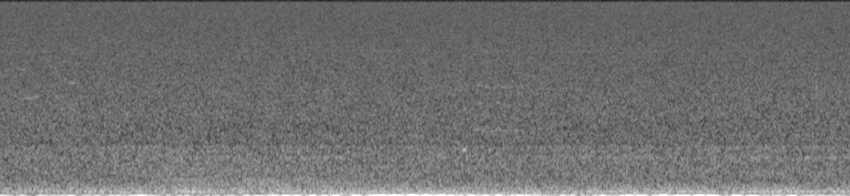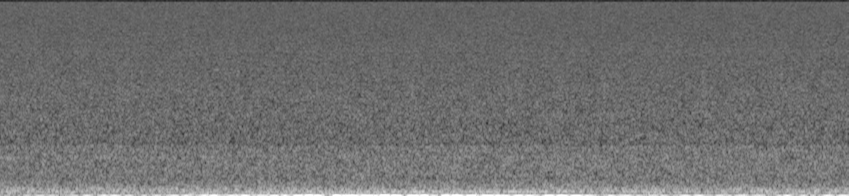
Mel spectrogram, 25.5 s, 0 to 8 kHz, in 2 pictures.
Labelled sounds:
0.4	0.6	killer whale, Bigg's (transient), 1.6 to 1.8 kHz

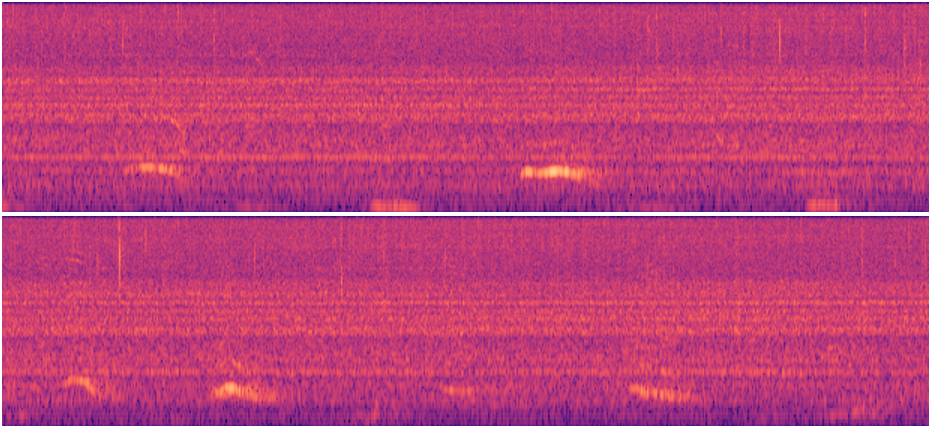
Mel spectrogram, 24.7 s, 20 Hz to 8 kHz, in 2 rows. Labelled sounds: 2.2	2.5	humpback whale, 1.1 to 1.5 kHz
13.2	13.5	humpback whale, 4.2 to 4.6 kHz

